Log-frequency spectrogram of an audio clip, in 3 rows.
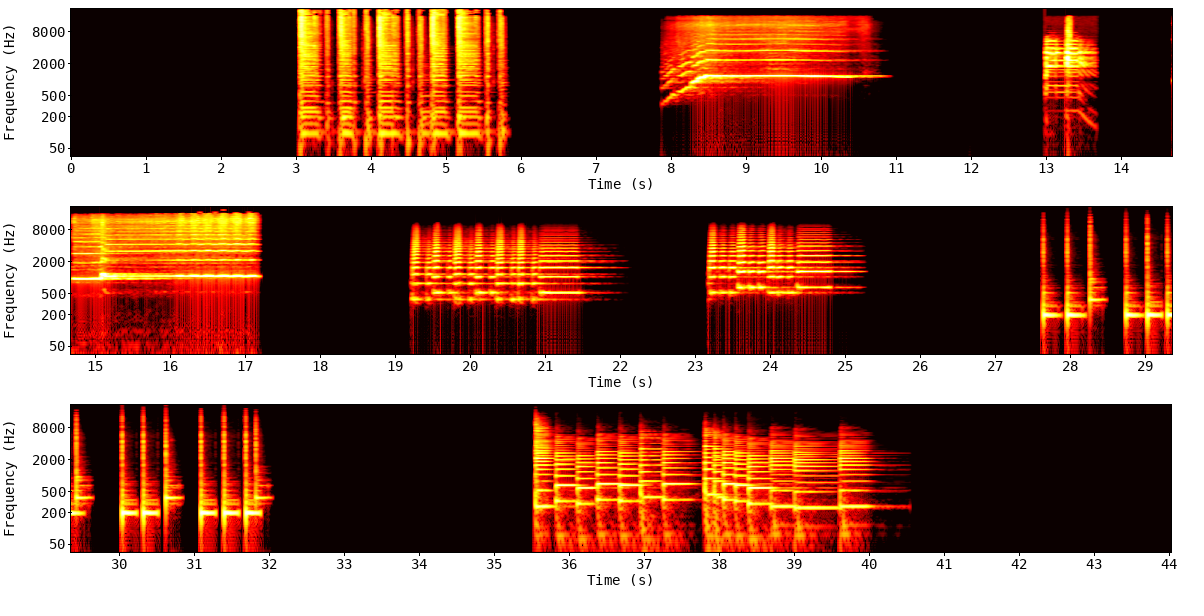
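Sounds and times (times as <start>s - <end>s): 
guitar: 3.0s - 5.8s, 35.6s - 39.9s
flute: 7.9s - 11.0s, 14.7s - 17.2s
trumpet: 19.2s - 21.9s, 23.2s - 25.3s
small drum: 27.7s - 32.0s
piano: 35.6s - 40.5s.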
